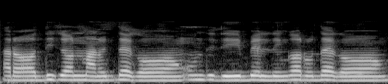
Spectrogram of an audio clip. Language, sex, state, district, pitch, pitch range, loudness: Chakma, female, Tripura, Dhalai, 195 Hz, 190-205 Hz, -13 LUFS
